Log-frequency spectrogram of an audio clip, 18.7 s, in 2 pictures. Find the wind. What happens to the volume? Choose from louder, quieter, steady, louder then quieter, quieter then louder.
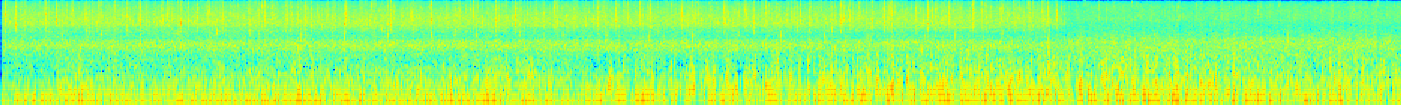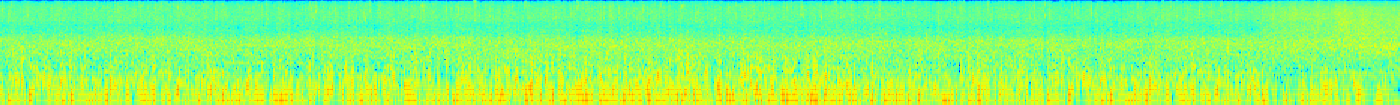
steady.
